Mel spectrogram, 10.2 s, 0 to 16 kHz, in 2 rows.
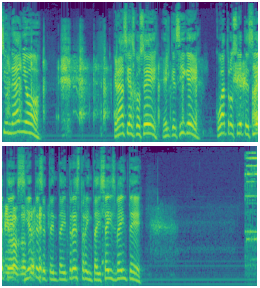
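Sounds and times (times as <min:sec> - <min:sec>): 
speech: 0:00.0 - 0:01.4, 0:02.2 - 0:08.2
laughter: 0:00.0 - 0:06.3
low steady hum: 0:00.0 - 0:10.0
telephone ringing with an incoming call to a football radio call-in show: 0:10.0 - 0:10.2.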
